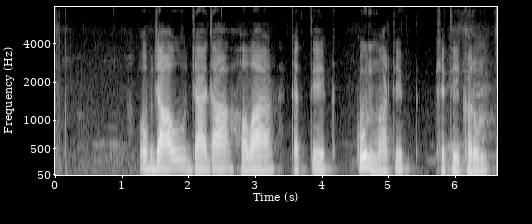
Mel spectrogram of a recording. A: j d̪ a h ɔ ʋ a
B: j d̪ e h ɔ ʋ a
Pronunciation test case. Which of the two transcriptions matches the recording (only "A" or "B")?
A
